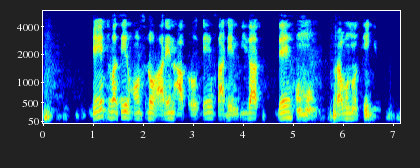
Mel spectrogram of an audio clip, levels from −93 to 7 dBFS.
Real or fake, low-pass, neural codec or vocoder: fake; 5.4 kHz; codec, 16 kHz, 4 kbps, FreqCodec, larger model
